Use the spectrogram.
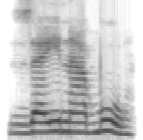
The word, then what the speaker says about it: Zainabu: Ibu Dedek ini baca Zainabu. Kenapa Zainabu? Karena nama perempuan. Betul.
